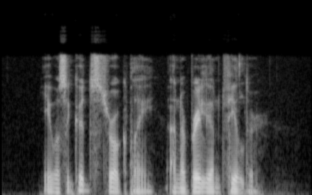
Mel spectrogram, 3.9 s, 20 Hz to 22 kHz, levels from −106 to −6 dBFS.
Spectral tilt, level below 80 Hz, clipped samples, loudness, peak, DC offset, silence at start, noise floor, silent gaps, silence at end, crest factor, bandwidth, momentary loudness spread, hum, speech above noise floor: -4.5 dB/octave; -46 dBFS; under 0.1%; -28 LUFS; -8 dBFS; under 0.1%; 0.55 s; -69 dBFS; none; 0.65 s; 22 dB; 7.4 kHz; 11 LU; none; 41 dB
